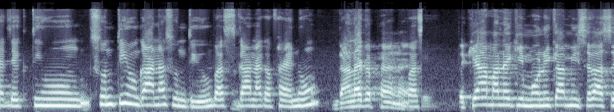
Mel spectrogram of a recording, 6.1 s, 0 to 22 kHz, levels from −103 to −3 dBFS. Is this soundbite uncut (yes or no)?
no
